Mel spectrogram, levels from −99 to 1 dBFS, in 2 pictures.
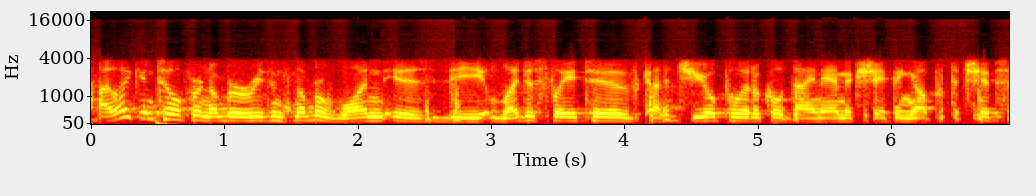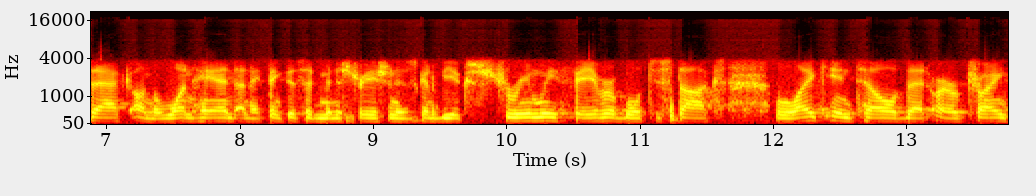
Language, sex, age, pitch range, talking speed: English, male, 20-39, 115-130 Hz, 195 wpm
